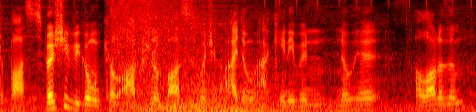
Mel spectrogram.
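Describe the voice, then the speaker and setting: A man's medium-pitched voice at a very fast pace, with music in the background. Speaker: gamer, streamer. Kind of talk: casual gameplay commentary.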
